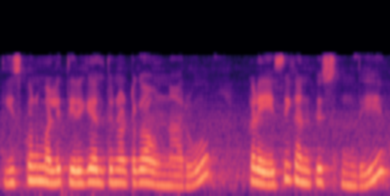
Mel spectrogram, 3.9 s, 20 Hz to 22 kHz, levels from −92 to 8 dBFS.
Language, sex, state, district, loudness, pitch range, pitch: Telugu, female, Andhra Pradesh, Visakhapatnam, -15 LUFS, 220-245 Hz, 230 Hz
